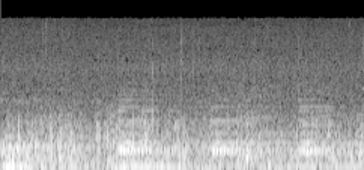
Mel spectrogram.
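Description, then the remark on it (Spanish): Steady, dense rainfall pours continuously while a low thunder rumble rolls underneath, swelling slightly now and then; no voices, just the storm filling the space. “Un relámpago fugaz iluminó todo el lugar, dejándole ver la figura frente a él.”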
